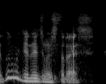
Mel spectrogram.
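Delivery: ordinary talk, nothing marked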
